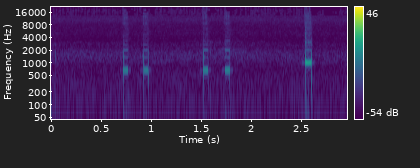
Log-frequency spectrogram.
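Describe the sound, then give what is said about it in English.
Four short touch-tone bursts in two quick pairs, then after a pause a single slightly longer, higher beep, all over a faint steady hiss of radio noise. The tones command an 850 remote controller over radio, and its high or low beep reports whether an output is on or off. “The controller responds with a high or low beep to tell you the output state.”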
